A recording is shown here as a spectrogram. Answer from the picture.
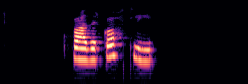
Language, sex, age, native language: Icelandic, female, 20-29, Icelandic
